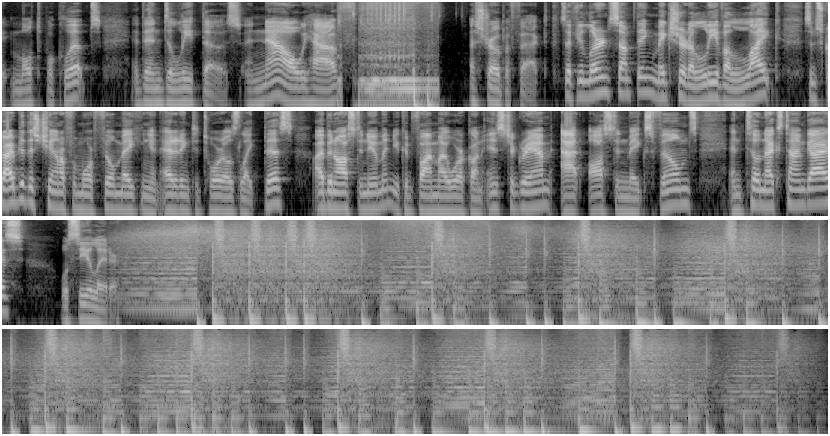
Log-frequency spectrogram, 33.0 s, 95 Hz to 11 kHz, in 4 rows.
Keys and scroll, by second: 1.5 BackSpace, 3.5 space, 14.8 space.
